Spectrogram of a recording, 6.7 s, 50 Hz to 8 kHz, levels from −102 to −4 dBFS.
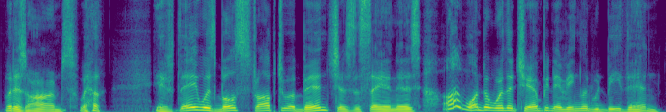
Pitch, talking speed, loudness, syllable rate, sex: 140 Hz, 225 wpm, -18 LUFS, 5.3 syllables/s, male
